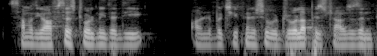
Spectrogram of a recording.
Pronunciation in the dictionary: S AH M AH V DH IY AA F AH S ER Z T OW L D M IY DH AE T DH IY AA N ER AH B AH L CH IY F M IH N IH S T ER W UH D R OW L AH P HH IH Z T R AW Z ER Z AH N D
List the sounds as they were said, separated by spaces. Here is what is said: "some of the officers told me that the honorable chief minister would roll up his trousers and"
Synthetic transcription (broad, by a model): S AH M AH V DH IY AA F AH S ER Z T OW L D M IY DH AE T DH IY AA N ER AH B AH L CH IY F M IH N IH S T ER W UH D R OW L AH P HH IH Z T R AW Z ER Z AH N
